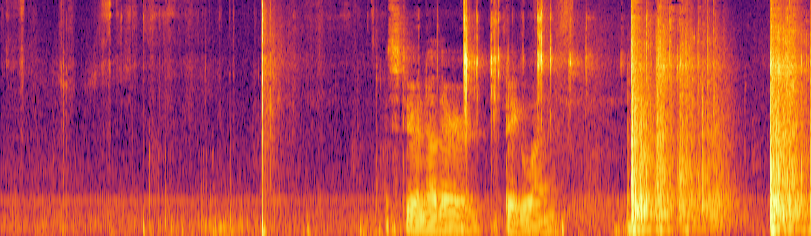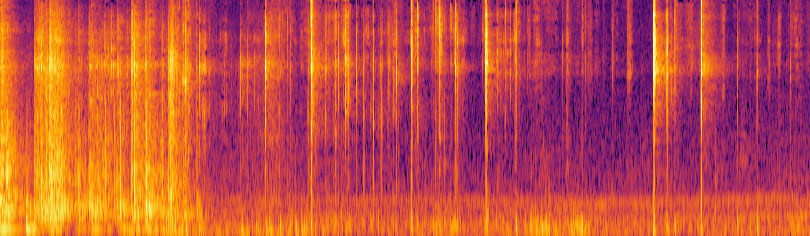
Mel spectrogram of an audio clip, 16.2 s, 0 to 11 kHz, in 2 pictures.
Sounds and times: Lego bricks clicking together 4.6 - 7.2
Lego bricks clicking together 8.5 - 14.0
Lego bricks clicking together 14.6 - 16.1

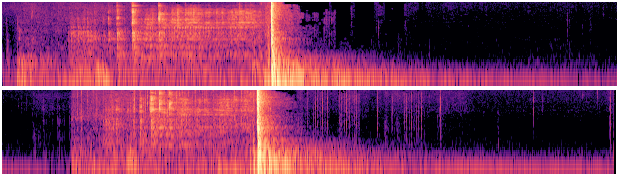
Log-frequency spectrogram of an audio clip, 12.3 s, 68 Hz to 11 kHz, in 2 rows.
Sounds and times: Recliner couch closes up, with springs reverberation 6.9 - 10.4

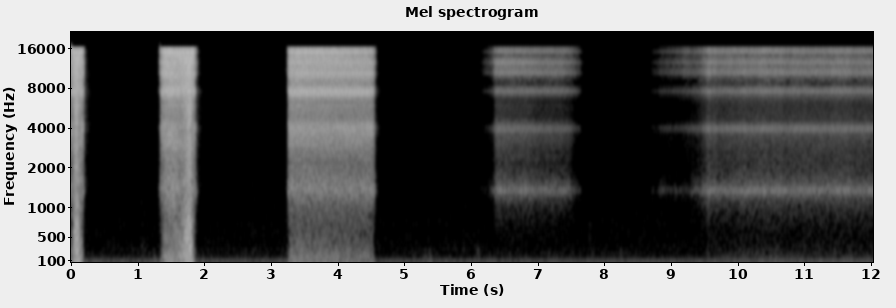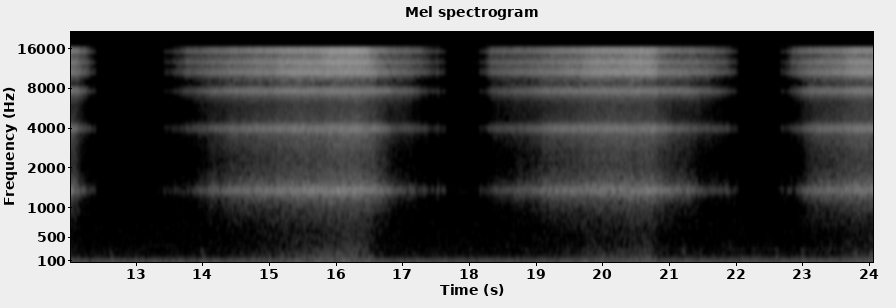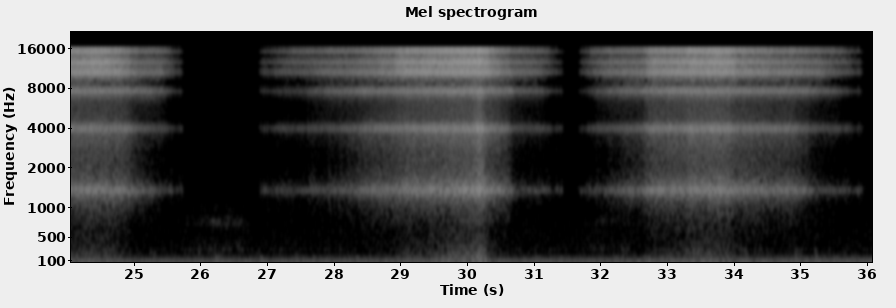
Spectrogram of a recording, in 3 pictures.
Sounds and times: spraycan 0.0 - 0.2
spraycan 1.4 - 1.9
spraycan 3.3 - 4.6

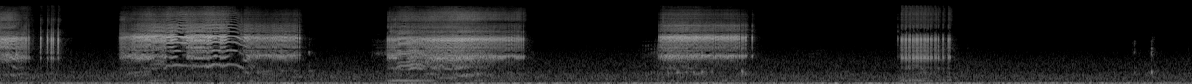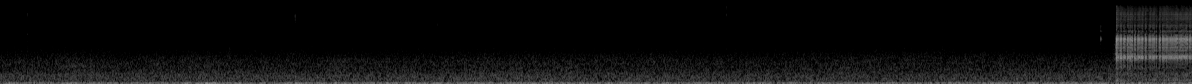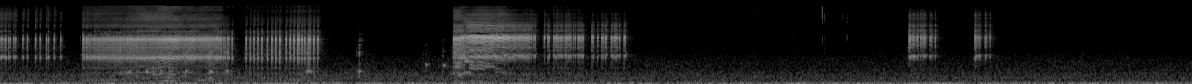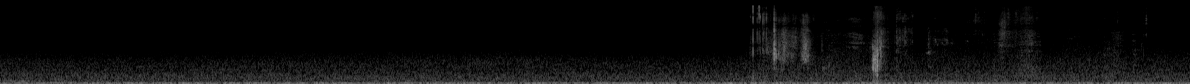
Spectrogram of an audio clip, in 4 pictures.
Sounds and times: two trees creaking 0.0 - 5.4
two trees creaking 6.4 - 7.7
two trees creaking 8.9 - 9.7
two trees creaking 23.0 - 30.3
two trees creaking 32.0 - 33.9
two trees creaking 43.2 - 47.6

